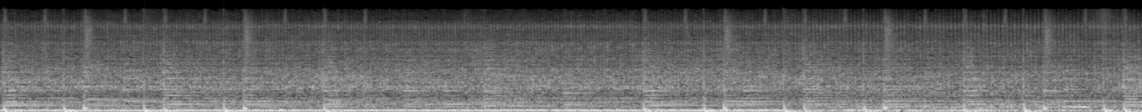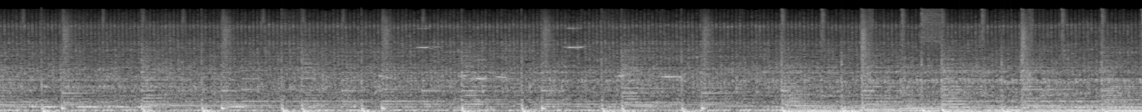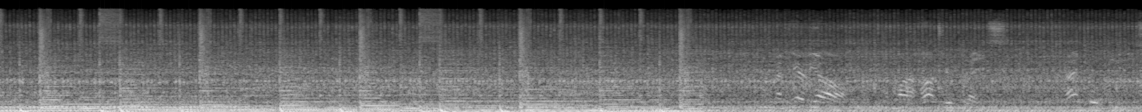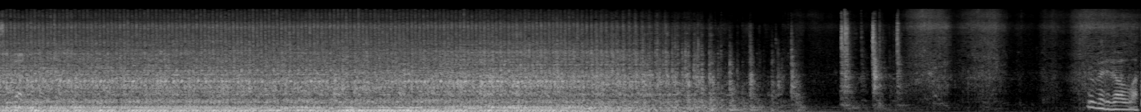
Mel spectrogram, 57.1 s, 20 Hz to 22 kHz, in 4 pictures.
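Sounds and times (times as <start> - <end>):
background music with steady beat: 0.0 - 46.2
tractor engine running: 0.0 - 54.0.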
